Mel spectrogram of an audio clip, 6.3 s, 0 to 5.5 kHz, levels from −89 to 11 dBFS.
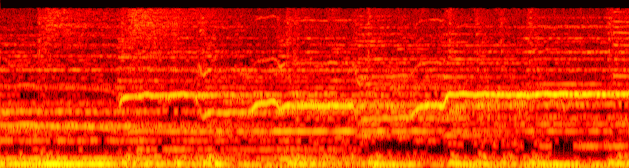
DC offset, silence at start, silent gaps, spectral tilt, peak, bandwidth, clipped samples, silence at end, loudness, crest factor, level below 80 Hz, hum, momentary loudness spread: under 0.1%; 0 s; none; -8 dB/octave; -8 dBFS; 5 kHz; under 0.1%; 0 s; -21 LUFS; 12 dB; -24 dBFS; none; 4 LU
